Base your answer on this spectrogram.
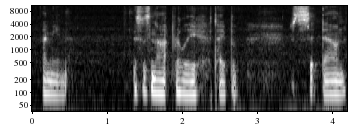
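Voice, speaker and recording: A man is whispering. His pace is moderate. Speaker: science streamer. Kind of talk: casual livestream research session. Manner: mumbling to himself while reading.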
